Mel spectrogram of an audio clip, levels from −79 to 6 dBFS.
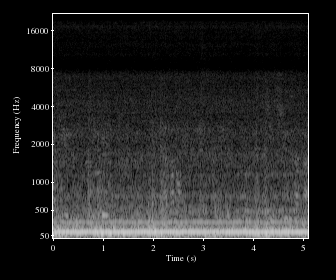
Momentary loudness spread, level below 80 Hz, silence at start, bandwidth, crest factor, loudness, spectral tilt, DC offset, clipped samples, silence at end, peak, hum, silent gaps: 1 LU; -30 dBFS; 0 s; 5.8 kHz; 10 dB; -19 LUFS; -9 dB/octave; under 0.1%; under 0.1%; 0 s; -8 dBFS; none; none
